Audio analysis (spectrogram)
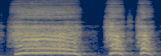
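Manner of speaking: high, tight, airy sound; old person. Shown as a demonstration. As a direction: squeeze the throat and push out air. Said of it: "pretty tight in your throat".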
